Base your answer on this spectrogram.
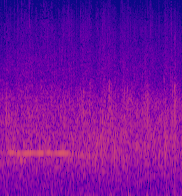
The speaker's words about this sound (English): I'd like a better amen on that. I'd like a better amen and a better clap than that.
